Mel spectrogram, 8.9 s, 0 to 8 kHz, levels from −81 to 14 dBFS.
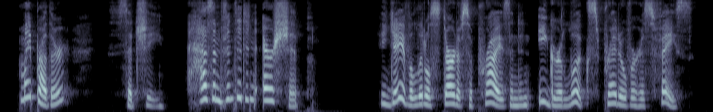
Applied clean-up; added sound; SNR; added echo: none; none; none; none.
